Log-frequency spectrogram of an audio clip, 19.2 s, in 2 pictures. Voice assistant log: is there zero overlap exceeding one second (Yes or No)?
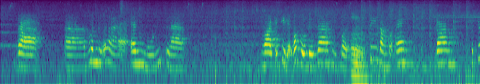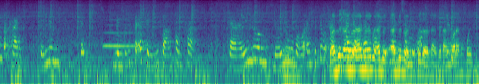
No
